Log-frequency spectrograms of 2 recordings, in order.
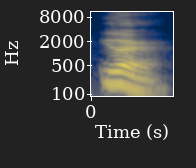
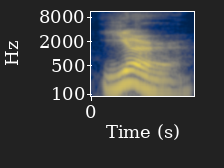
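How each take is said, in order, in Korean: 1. y 뒤의 모음은 분명한 oo 소리입니다. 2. y 뒤의 모음은 약한 uh 소리입니다. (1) "남은 것이 your" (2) "우가 또 어로 변해서"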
